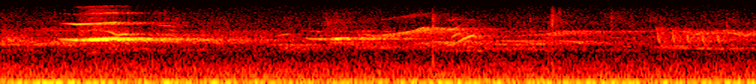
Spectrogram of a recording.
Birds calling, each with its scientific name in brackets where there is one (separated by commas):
Hawaii Creeper (Loxops mana), Iiwi (Drepanis coccinea)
